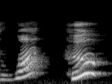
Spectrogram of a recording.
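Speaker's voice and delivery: sudden high, loud startled squeak; voice gone funny. Retold or imitated. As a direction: caught off guard, pitch jumps up. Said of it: "his voice goes all funny".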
